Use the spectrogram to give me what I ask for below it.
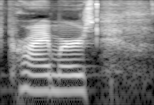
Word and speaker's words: primer: as their basis, and even some of the primers and the things that they have, some people pronounce them primers, those original books that they used to teach all contained Bible verses.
